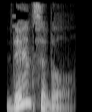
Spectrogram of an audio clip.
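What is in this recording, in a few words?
"danceable", British English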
